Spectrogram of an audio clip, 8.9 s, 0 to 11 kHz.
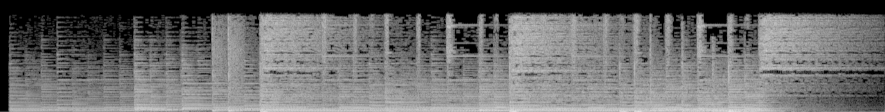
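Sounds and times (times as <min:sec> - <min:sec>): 
folk ballad intro: 0:02.2 - 0:08.0.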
